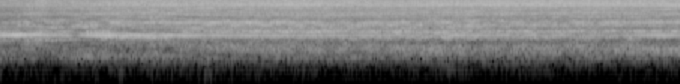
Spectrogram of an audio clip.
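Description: A hair dryer blows steadily on wet paint on a wooden Easter bunny door hanger, a constant close whooshing hum with no break.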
